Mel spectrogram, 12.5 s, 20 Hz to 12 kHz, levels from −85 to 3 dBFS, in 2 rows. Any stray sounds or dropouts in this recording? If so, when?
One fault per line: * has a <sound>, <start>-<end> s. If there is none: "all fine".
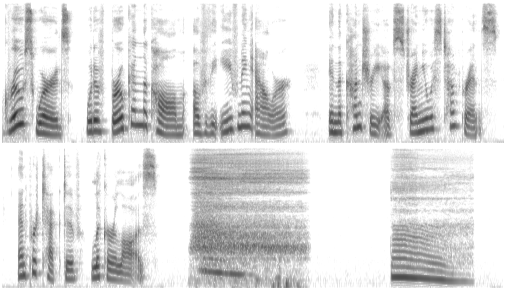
* has a sigh, 8.6-10.1 s
* has a sigh, 11.1-12.2 s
